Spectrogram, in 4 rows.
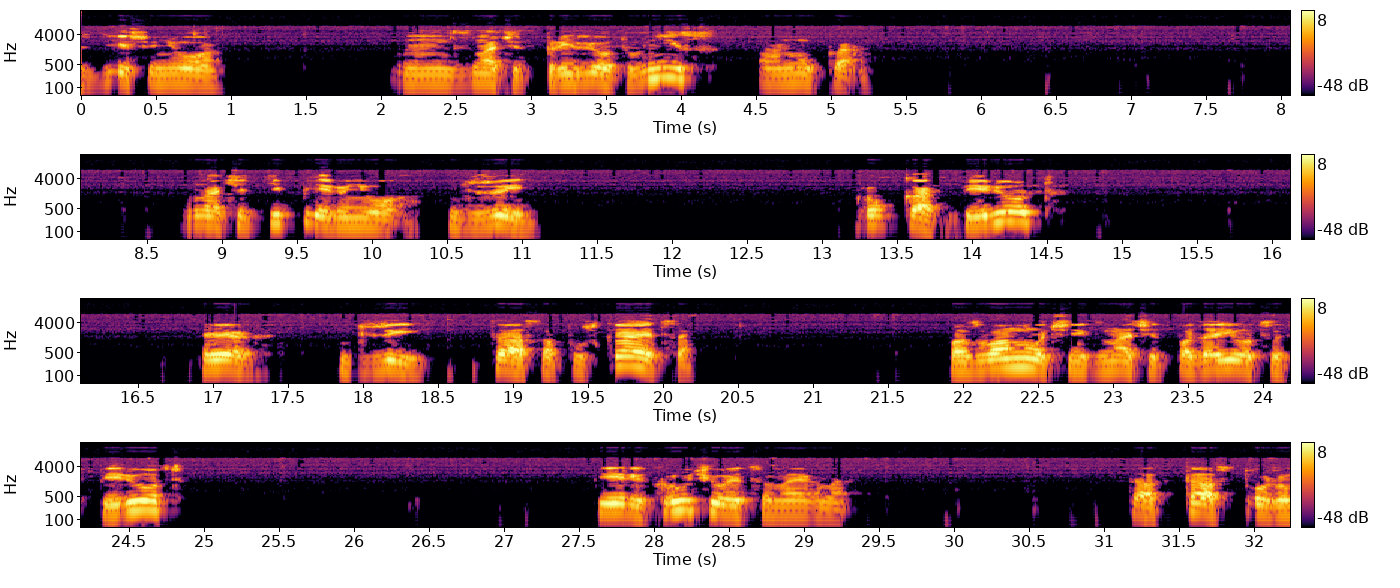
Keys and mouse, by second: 0.3 shift+middle click, 0.9 middle click, 4.0 shift+click, 6.0 click, 7.8 middle click, 9.0 middle click, 10.2 g, 14.4 click, 14.9 middle click, 16.8 r, 18.6 g, 21.5 click, 22.5 r, 24.8 middle click, 26.1 middle click, 27.2 r, 28.5 middle click, 29.6 click, 30.1 middle click, 31.0 r.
